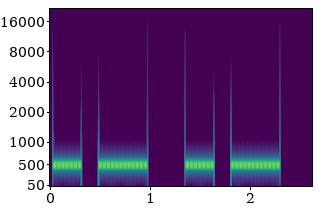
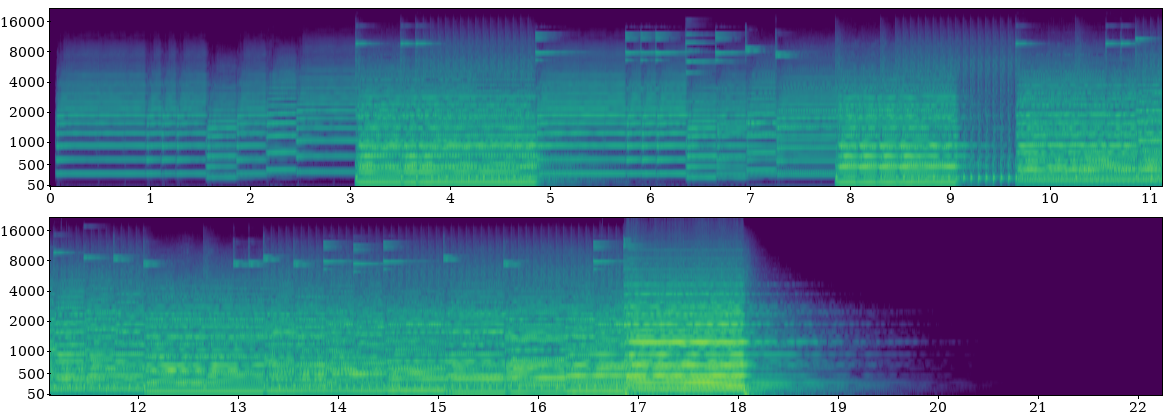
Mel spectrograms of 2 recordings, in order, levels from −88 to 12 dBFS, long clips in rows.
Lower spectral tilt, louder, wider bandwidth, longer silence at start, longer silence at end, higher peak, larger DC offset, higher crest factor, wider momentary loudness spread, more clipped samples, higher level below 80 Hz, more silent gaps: first, -8 dB/octave vs -5 dB/octave; about the same, -15 LUFS vs -13 LUFS; second, 1 kHz vs 15.5 kHz; about the same, 0 s vs 0.05 s; second, 0.3 s vs 3.45 s; second, -6 dBFS vs 0 dBFS; neither; second, 8 dB vs 14 dB; second, 6 LU vs 22 LU; second, under 0.1% vs 0.6%; second, -66 dBFS vs -40 dBFS; first, 0.31-0.48 s, 0.98-1.34 s, 1.64-1.80 s vs none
